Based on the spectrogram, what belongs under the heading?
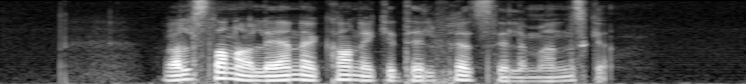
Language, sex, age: Norwegian, male, 23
